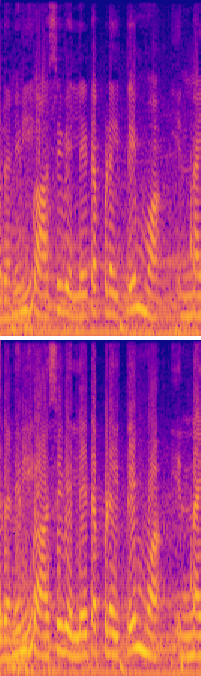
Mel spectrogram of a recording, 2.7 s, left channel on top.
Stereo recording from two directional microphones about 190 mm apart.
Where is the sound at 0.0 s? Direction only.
15° right (ahead or behind).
